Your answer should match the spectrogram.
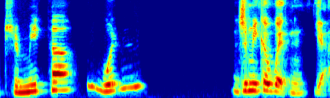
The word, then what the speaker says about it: Jameka Whitten: I'm hoping I'm pronouncing it right. Jameka Witten. Jameka Witten.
